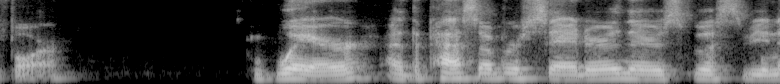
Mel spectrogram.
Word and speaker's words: seder: so question six and the passover seder i just was told that's how you pronounce that so i apologize the passover seder there's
